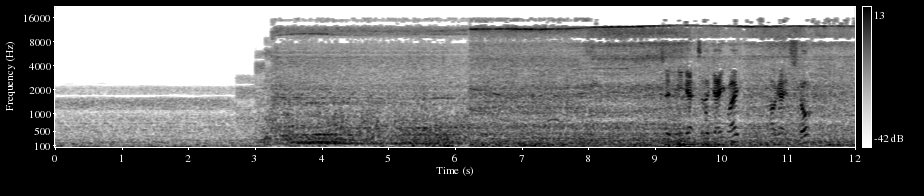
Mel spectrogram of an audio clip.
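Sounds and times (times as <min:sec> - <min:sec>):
low engine hum: 0:00.0 - 0:12.0
machinery noise: 0:02.8 - 0:12.0.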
